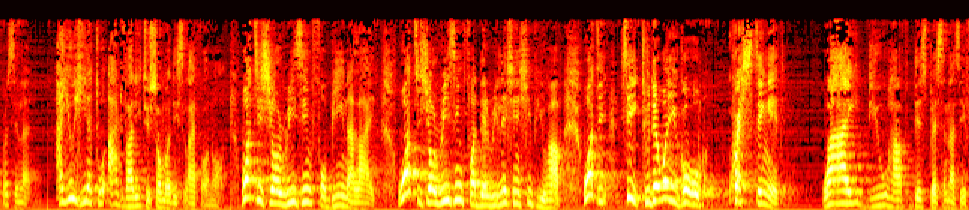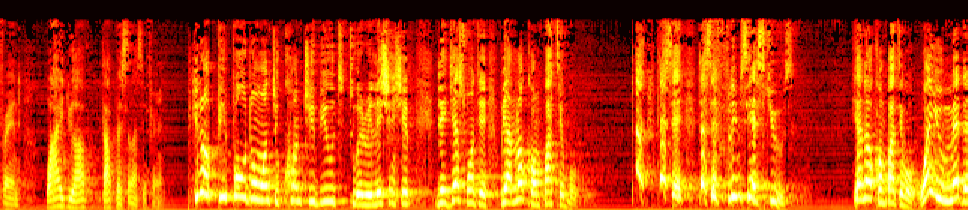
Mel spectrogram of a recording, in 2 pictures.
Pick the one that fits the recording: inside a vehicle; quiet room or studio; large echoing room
large echoing room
